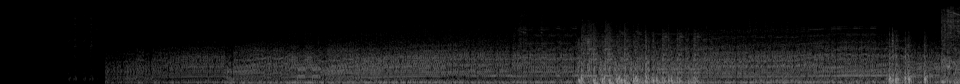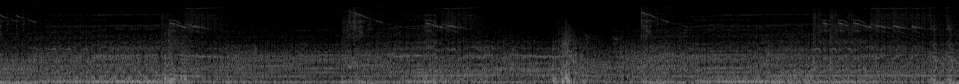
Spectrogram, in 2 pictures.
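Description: A sports car engine roars as the car accelerates at high speed.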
